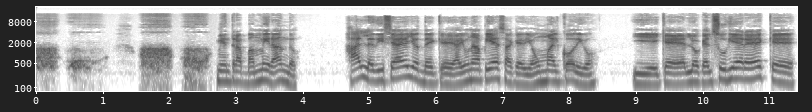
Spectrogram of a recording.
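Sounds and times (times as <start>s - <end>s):
people outside breathing heavily while searching for an antenna: 0.0s - 2.7s
speech: 2.7s - 4.0s, 4.7s - 8.4s, 9.0s - 11.4s.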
